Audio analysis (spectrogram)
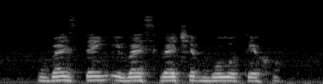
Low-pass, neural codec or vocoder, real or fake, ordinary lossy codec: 9.9 kHz; none; real; AAC, 48 kbps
